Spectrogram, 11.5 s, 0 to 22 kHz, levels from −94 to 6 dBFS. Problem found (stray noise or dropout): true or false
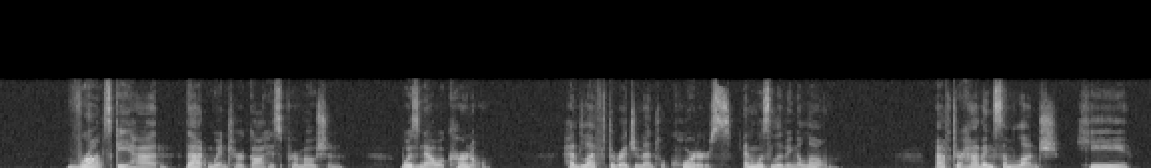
false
